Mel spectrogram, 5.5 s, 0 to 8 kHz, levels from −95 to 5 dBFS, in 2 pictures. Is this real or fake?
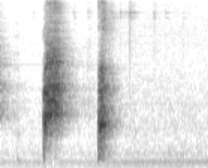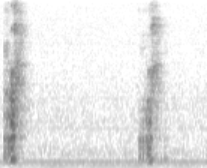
real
